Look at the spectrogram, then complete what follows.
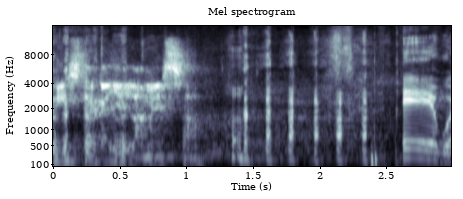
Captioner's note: laughs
